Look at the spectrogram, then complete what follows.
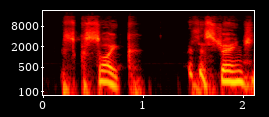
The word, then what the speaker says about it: Siok: And how do you pronounce Ted's last name? Siok, I think. Soit? S-O-I-T? S-I-O-K. Soik.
